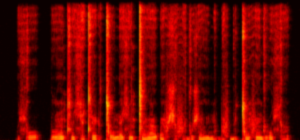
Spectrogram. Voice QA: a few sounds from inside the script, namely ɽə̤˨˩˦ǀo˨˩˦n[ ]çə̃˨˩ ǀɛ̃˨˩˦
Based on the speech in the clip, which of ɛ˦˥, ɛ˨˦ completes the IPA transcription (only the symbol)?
ɛ˨˦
